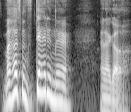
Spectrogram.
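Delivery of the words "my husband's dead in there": high, louder anguished mock of the widow; distraught widow. Retelling the neighbour's words about her husband, high and anguished. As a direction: voice her shock, pitched up high. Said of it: "And she goes".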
